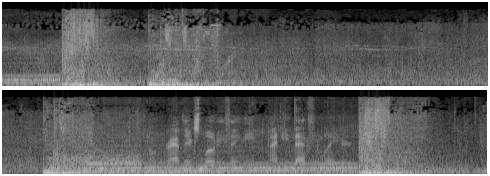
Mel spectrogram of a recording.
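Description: A heavy weapon fires loud, booming blasts.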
